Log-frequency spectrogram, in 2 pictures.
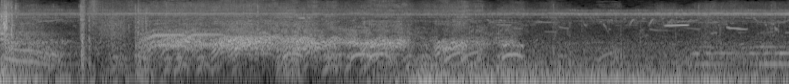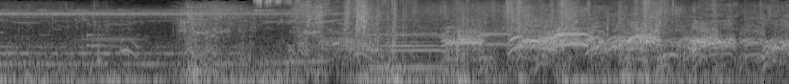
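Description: Chimpanzees hoot and screech excitedly.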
